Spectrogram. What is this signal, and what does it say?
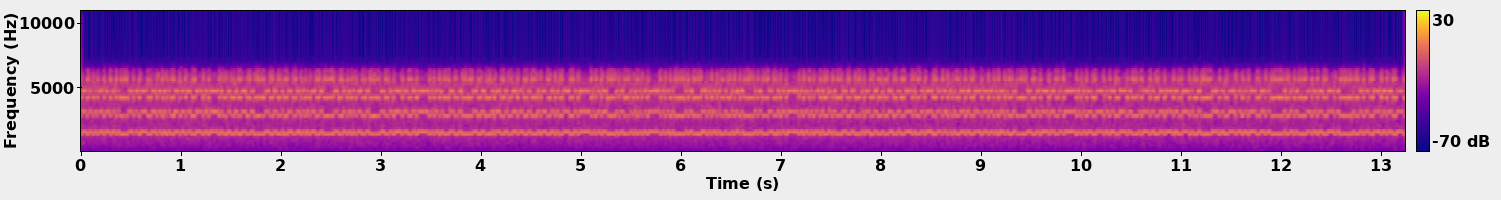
Two-tone teleprinter signal, about 170 Hz shift.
